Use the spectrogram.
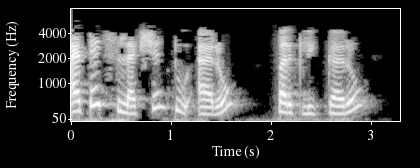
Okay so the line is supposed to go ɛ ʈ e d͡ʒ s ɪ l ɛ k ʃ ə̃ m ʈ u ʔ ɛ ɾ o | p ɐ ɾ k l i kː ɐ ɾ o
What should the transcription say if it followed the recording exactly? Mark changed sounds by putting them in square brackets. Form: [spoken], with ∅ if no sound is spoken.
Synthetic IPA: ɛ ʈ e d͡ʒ s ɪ l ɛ k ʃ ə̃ [n] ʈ u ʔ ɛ ɾ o | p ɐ ɾ k l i kː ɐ ɾ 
